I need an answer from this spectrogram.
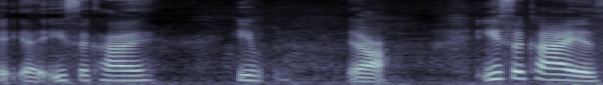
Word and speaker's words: isekai: Yeah, isekai.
